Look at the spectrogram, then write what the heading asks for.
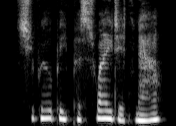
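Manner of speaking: high, slow hopeful cry; eager cry. A narrator's reading. Young lady hoping Nancy will agree, eager cry. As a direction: urge her hopefully. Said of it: "cried the young lady".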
